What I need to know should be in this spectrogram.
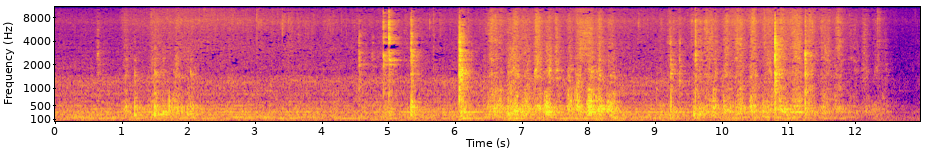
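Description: A metal spoon scrapes and clinks against an aluminium pot while stirring rice.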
